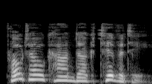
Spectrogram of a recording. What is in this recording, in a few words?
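"photoconductivity", British English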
